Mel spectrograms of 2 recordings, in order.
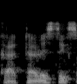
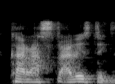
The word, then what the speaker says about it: characteristics: Matter how pronounce it, it's not characteristics. Because I hear quite a number of people say characteristics. There's no S after that, it's characteristics.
